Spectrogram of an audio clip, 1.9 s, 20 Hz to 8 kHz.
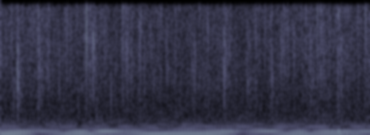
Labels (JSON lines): {"label": "biophony, midshipman", "recorder": "SoundTrap 500"}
